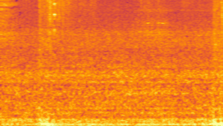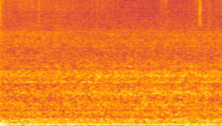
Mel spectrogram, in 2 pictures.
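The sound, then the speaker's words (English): Steady road and engine rumble from a car speeding up to overtake on a dual carriageway. It forms a low, even drone broken by two brief low thumps, and no one speaks. “speeding up here, because we're on a bit of dual carriageway, overtaking this Vauxhall Corsa with a very cautious driver.”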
